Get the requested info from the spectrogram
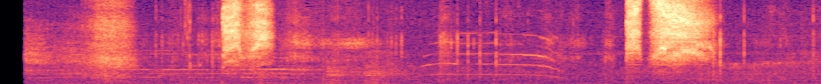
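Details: Blackish cat eating calmly in a park gives a short meow-like call, a wavering tone that rises then falls. Sharp hissing bursts, a person's soft sounds and faint clicks come before and after it.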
